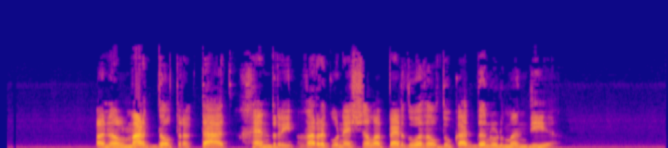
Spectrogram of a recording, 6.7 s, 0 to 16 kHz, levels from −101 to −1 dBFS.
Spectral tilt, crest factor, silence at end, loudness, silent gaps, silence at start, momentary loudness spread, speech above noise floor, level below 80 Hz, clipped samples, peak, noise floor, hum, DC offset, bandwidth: -4.5 dB/octave; 24 dB; 1.15 s; -24 LUFS; none; 0.95 s; 10 LU; 35 dB; -68 dBFS; under 0.1%; 0 dBFS; -59 dBFS; none; under 0.1%; 10.5 kHz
